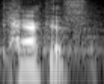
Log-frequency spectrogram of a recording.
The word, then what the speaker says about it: Takes: His last name is pronounced Takis.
